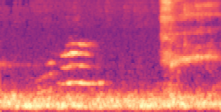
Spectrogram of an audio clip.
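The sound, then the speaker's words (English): Short, soft meows from a cat behind a door, faint and high-pitched, over a quiet steady hiss. “If you hear little meows in the background, it's just Colby. She's just sticking around on the other side of the door.”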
